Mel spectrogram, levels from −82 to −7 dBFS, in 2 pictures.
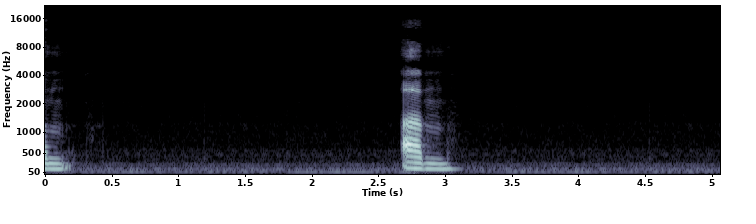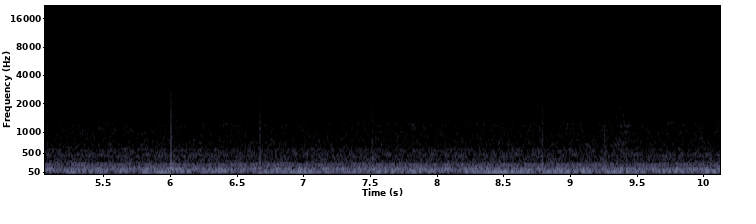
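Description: At 0.44 s and again at 6.02 s the audio jumps forward by roughly 0.4 s, at 8.80 s by about 0.7 s, and at 9.27 s by about 0.2 s. These are compressed frames skipped: whole blocks of about 92.9 ms each never reached the output, so playback lands further on than it should.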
